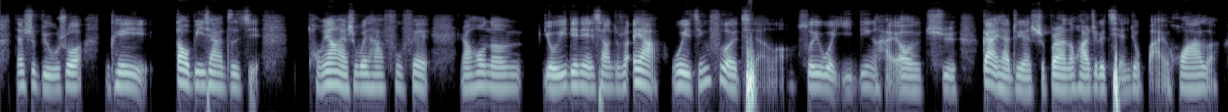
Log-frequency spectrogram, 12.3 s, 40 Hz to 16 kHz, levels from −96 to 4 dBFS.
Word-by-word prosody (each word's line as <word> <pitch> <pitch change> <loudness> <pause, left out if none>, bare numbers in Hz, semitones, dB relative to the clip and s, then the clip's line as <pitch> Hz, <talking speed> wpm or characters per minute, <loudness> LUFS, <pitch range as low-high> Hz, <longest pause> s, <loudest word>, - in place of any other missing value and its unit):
但 170 - -3
是 180 - -4
比 150 -3 -5
如 140 -1 -4
说 160 +2 +1 0.2
你 - - -22
可 170 - -2
以 155 -5 -3 0.3
倒 195 -3 +7
逼 175 - -2
一 - - -2
下 165 -3 0
自 150 +1 -7
己， 140 - -11 0.4
同 150 - -7
样 180 0 +6
还 155 - +1
是 160 +2 -1
为 155 - +1
它 150 0 -5
付 160 +2 -13
费。 150 -1 -4 0.3
然 145 +1 -4
后 165 0 -2
呢， 150 -1 -2 0.3
有 145 -1 +1
一 155 - -1
点 170 0 +1
点 155 -3 -1
像 150 0 -2
就 145 - -11
是， 160 - -5
“哎 - - +6
呀， 180 -5 +4
我 170 +1 0
已 160 - +3
经 175 +7 -8
付 225 - -4
了 145 - +3
钱 - - +11
了， - - -10
所 160 -2 -3
以 - - 0
我 150 - -1
一 130 - -13
定 155 +2 -11
还 - - -6
要 135 -1 -1
去 130 +1 -7 0.2
干 195 -5 +7
一 - - -3
下 135 - +2
这 130 - -8
件 130 -2 -2
事， 135 - +1
不 145 - +3
然 145 -2 +5
的 140 - -2
话 140 -2 +2
这 140 - -6
个 145 - -1
钱 130 - +5
就 145 - -6
白 - - -7
花 145 -1 0
了。 150 - -7
150 Hz, 320 characters per minute, -23 LUFS, 145-165 Hz, 0.4 s, 钱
